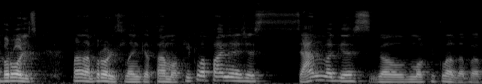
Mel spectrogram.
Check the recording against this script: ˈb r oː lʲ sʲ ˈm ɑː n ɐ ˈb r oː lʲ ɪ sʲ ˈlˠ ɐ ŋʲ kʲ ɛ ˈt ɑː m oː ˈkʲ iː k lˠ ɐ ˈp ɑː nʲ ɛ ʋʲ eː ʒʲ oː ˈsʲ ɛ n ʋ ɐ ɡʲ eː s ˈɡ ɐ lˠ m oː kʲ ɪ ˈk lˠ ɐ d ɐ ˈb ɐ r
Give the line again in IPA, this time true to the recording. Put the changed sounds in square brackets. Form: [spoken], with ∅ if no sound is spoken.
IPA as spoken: ˈb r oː lʲ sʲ ˈm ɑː n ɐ ˈb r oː lʲ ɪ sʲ ˈlˠ ɐ ŋʲ kʲ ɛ ˈt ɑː m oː ˈkʲ iː k lˠ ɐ ˈp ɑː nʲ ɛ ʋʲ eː ʒʲ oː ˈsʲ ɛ n ʋ ɐ ɡʲ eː s ˈɡ ɐ lˠ m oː kʲ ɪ ˈk lˠ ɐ d ɐ ˈb ɐ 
